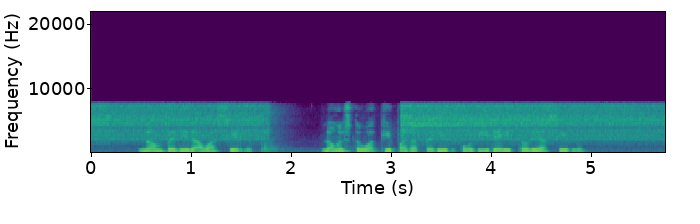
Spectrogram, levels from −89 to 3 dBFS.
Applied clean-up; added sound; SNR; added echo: none; Hiss; 8 dB; none.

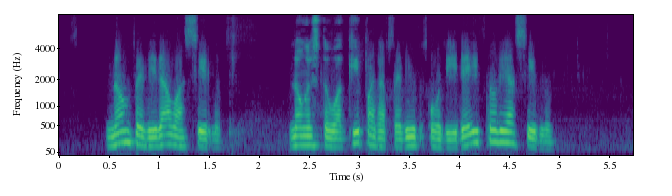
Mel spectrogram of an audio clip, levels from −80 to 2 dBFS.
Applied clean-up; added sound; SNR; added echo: neural separator model SepFormer DNS4.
